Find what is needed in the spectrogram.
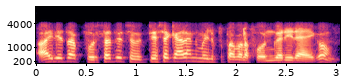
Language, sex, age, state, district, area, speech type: Nepali, male, 60+, West Bengal, Darjeeling, rural, conversation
